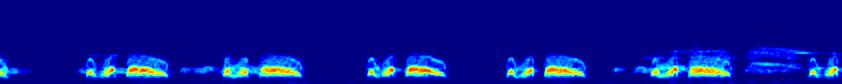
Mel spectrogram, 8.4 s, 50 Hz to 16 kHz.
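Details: Spotted dove (cu gáy) in the "thổ" voice style, with "thúc" and "kèm" cooing, gives a steady series of soft, low, hollow coo phrases, each a short rising note followed by a longer one, repeated about every 1.4 seconds.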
